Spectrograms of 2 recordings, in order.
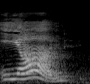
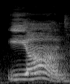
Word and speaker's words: Ian: Say, you know, if you read Spanish, you're going to pronounce it Eon. Eon.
